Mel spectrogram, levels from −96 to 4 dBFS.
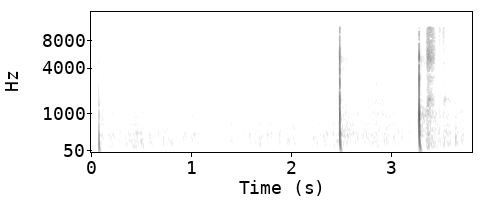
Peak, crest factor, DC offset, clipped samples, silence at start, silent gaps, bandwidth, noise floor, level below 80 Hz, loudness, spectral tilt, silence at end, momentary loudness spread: -16 dBFS; 38 dB; under 0.1%; under 0.1%; 3.25 s; none; 11 kHz; -82 dBFS; under -90 dBFS; -47 LUFS; -1.5 dB/octave; 0.4 s; 14 LU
